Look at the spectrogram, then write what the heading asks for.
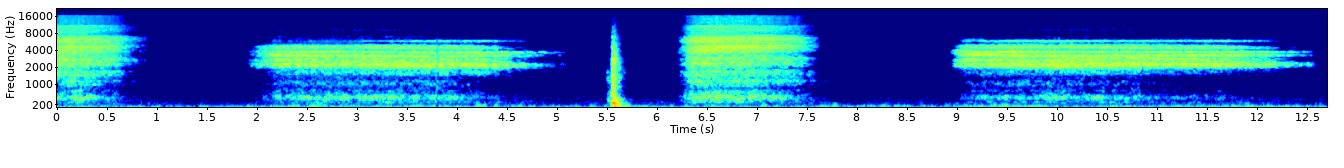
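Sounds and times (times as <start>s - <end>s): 
slow deep breathing: 0.0s - 1.0s, 1.9s - 5.3s, 6.2s - 7.8s, 8.9s - 12.6s.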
